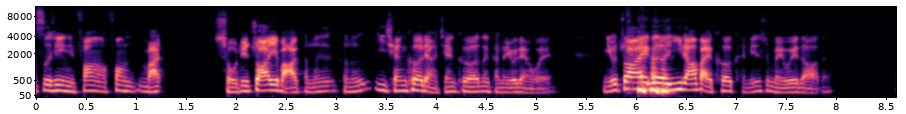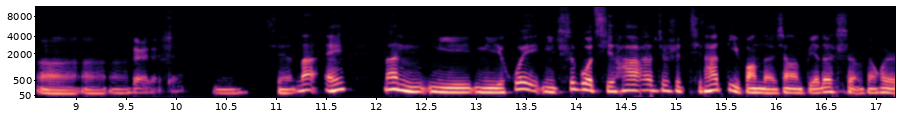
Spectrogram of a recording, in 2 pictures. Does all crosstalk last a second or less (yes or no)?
yes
